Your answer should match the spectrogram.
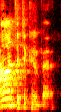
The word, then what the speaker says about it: Antetokounmpo: Careful, you better say it right. There's people out there that are accountable. – Yeah. It's and just Giannis Antetokounmpo or something like that. – Antetokounmpo. Yeah.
